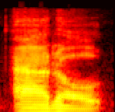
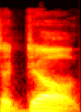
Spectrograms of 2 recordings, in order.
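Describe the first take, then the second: First: It is said the Irish family way. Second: It is said the usual, non-Irish way.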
